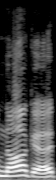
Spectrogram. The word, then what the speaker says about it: Nagar: details yes so it's s Naga to rhyme with ler if that helps us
